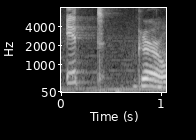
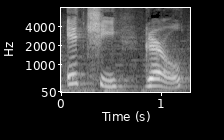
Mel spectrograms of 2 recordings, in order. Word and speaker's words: it girl: Cuidado para falar it girl, uhum, e não itchy girl, porque seria a menina que coça.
